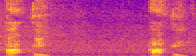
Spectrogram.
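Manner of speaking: ae as ah, then a catch, then e; glottal ae. Shown as a demonstration. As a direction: ae split ah then e. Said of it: "Now it's the word".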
